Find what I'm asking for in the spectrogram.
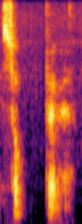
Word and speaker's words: soppu: It's soppu probably comes from the Dutch word for soup, and somehow the Japanese probably pronounced it soppu.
